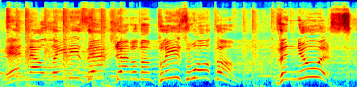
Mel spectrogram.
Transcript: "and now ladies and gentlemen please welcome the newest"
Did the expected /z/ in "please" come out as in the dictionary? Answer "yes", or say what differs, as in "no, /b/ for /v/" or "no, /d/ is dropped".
yes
